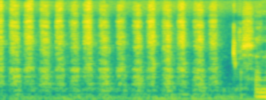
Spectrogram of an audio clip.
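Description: A coin edge scraping the latex coating off a scratch card in rapid, repeated back-and-forth strokes.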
